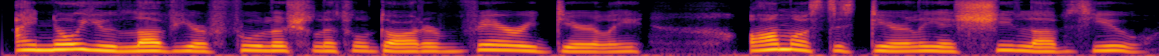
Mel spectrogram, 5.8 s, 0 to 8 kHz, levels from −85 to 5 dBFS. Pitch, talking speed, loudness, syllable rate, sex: 195 Hz, 175 wpm, -16 LUFS, 4.9 syllables/s, female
